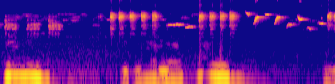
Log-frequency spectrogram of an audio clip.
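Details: Greater green leafbird provoking song packed with fill-in phrases: clipped buzzy notes, then bright sharp whistles and quick downslurred and upslurred slides, some loud chip bursts, over a low rumbling thump.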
